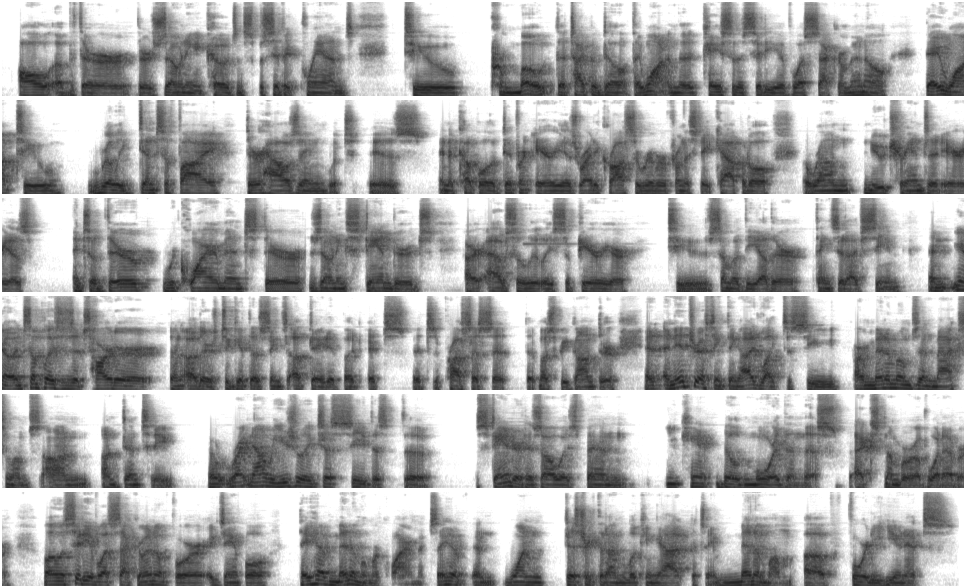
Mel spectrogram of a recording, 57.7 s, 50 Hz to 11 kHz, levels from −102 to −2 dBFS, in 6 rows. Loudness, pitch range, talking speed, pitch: -21 LUFS, 85-100 Hz, 170 wpm, 90 Hz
